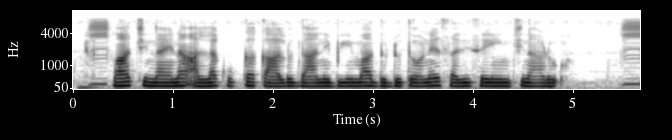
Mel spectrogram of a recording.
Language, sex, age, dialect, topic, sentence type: Telugu, female, 18-24, Southern, banking, statement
